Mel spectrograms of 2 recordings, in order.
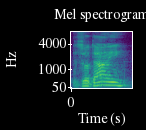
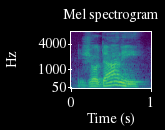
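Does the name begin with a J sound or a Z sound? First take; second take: Z sound; J sound. First: The name begins with a Z sound. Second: The name begins with a J sound. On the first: This is the long-held habitual pronunciation. The speaker calls it wrong. "If I slip and say Zodani every once in a while, please forgive me" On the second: This is the pronunciation given by the book. The speaker calls it right. "I'm saying Jodani, I'm basing it on the pronunciation I got from this book"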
